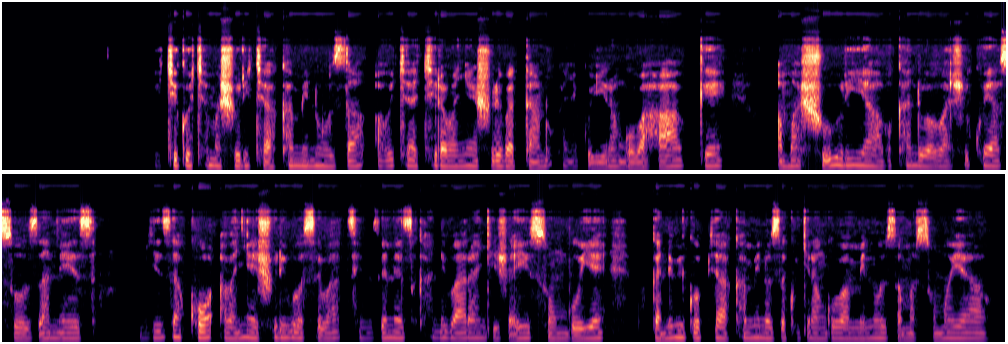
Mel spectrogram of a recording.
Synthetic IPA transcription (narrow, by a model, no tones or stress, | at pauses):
iciɡo̞camaʃuːɾicaːkʰaminuːz̥aːho̞caciɾaβaɲe̞ʃuːɾiβataːndukaɲe̞kuɟiɾaŋɡo̞βahaːβ̚ɡ̥e̞ | amaʃuɾijaːβo̞kaːndiβaβaʃekojaso̞zane̞ːz̥ḁ | bɟiːzakʰo̞ʔaβaɲe̞ʃuːɾiβo̞ːse̞βat͡siːnze̞ne̞ːz̥ḁkaːndiβaɾaːɲɟiʒajisuːmbuje̞βaɡ̥aniβiɡo̞bjaːkʰaminuːzakuɟiɾaŋɡo̞βaminuːzamaso̞mo̞jaːβo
